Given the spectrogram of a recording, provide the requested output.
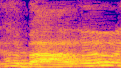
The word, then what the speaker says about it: Pabalo: And is it Pabalo? Is that how you say? Yes, that's right. Pabalo. Did I put the emphasis on the right syllable? Yes, the Awesome.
